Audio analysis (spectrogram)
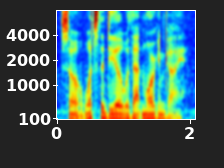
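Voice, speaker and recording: Male actor as friendly, practical post-apocalyptic survivor for audio drama; fairly low pitch, dry casual banter. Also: level tone, moderate pace, gravelly, dark tone. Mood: serious. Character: easygoing, wry male survivor, friendly and pragmatic. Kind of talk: fan audio drama dialogue.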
